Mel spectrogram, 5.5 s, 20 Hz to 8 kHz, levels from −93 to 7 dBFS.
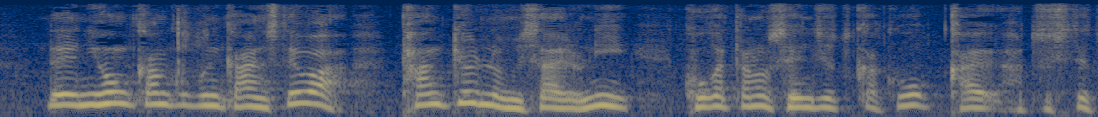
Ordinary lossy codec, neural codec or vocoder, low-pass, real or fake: none; none; 7.2 kHz; real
